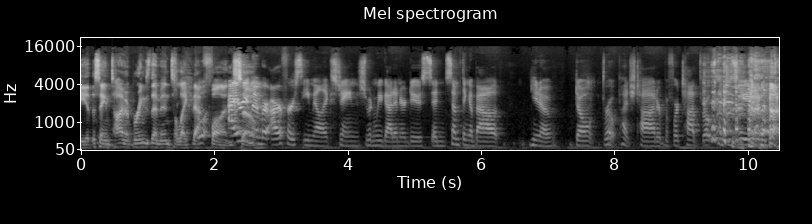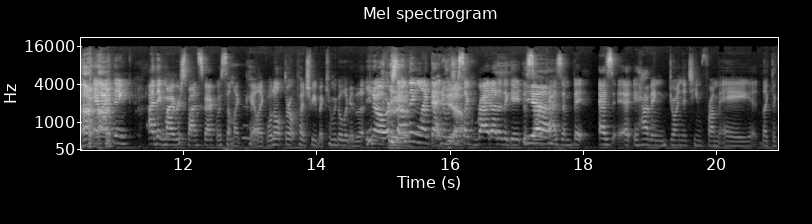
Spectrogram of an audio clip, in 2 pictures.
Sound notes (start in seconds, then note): 9.4 laughing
